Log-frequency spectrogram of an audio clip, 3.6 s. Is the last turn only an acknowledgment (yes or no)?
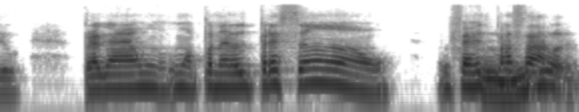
no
